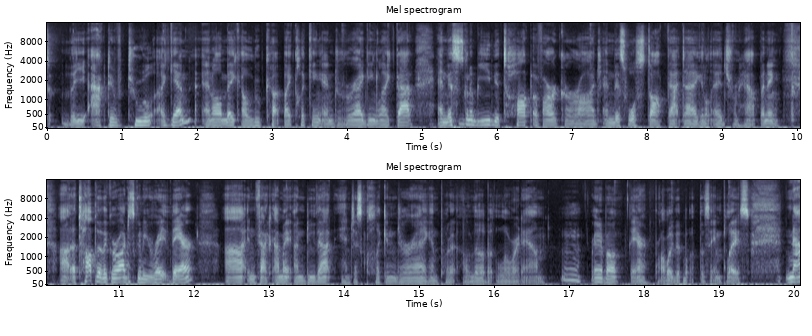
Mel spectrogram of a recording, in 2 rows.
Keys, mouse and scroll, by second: 1.5-6.9 drag, 9.1-12.1 middle drag, 13.1 ctrl+z, 14.3-17.4 drag, 18.3-20.0 middle drag.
